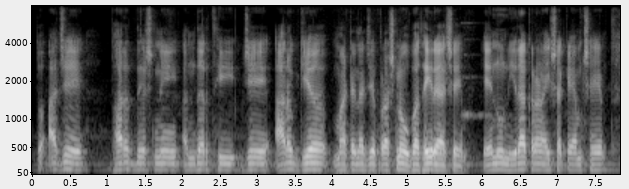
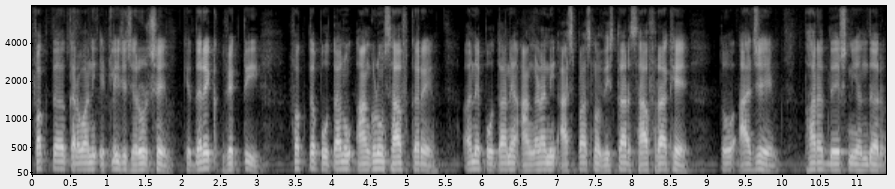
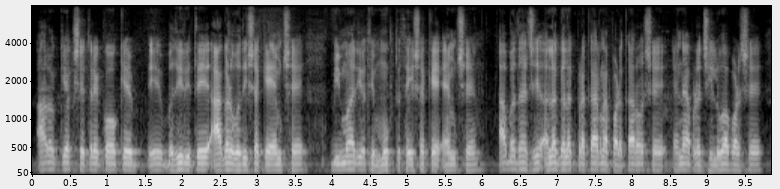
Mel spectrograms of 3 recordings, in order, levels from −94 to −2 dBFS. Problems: none marked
